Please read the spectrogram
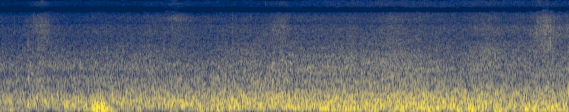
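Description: Blizzard wind blowing steadily, with gusts buffeting the microphone in a low rumble.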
